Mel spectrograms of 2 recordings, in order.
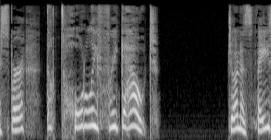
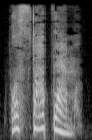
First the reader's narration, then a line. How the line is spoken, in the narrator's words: I whisper promise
